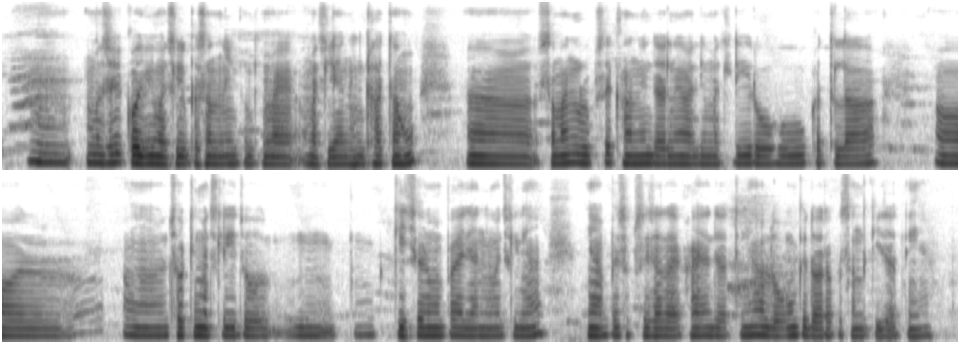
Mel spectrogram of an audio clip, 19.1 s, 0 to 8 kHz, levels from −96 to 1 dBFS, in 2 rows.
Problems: continuous background conversations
